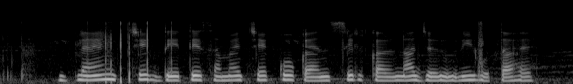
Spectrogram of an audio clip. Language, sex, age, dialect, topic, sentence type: Hindi, female, 25-30, Awadhi Bundeli, banking, statement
